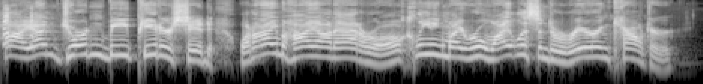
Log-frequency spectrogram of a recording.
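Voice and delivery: put-on frog-puppet sort of voice. Joking around and introducing yourself as Jordan B. Peterson, in a Kermit-like Jordan Peterson voice. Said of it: "more of a Kermit the Frog sort of voice".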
